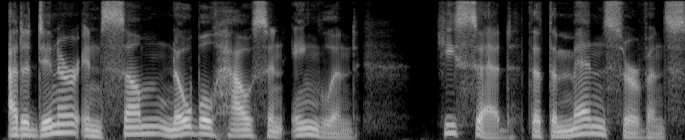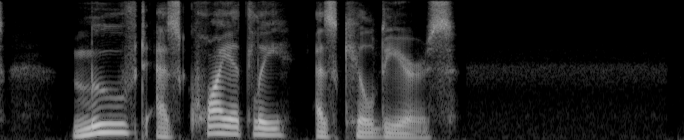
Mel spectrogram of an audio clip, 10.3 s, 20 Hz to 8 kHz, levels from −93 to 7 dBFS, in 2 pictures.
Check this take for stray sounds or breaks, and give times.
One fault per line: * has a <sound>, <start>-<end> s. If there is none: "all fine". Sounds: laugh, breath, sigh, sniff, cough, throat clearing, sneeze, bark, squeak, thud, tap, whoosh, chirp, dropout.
all fine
